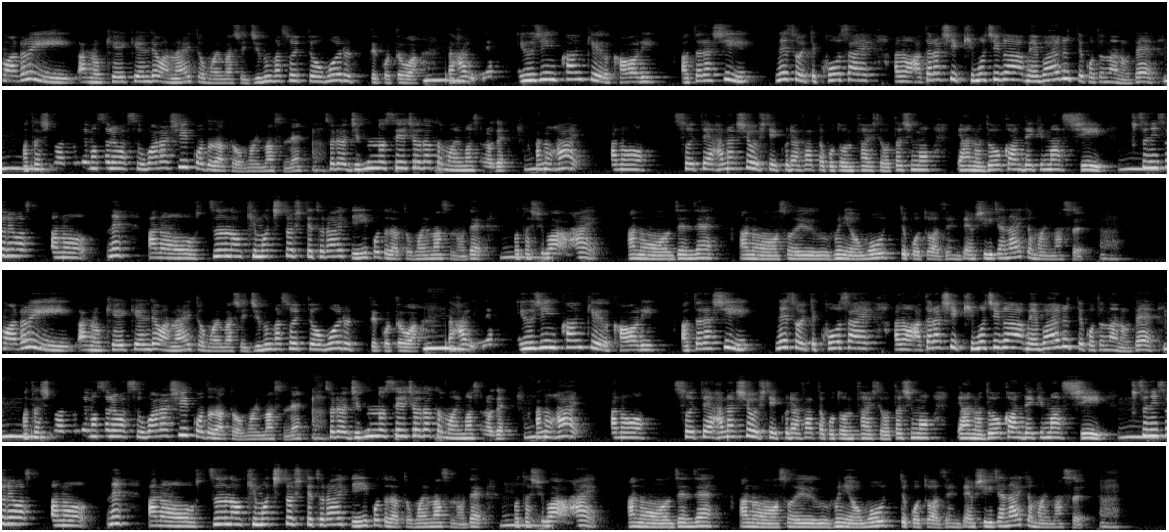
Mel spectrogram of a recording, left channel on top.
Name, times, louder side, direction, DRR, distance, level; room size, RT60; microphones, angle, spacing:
voice 1, 0.0-4.7 5.2-7.5 7.7-11.6 12.0-16.7 17.0-17.4 17.7-18.1 18.4-22.7 23.0-29.3 29.6-34.1, right 2 dB, 15° right, 0.5 m, -19 dB
voice 2, 4.2-4.6 11.6-12.2 14.7-14.9 16.0-16.1 16.9-17.1 22.8-23.2 28.3-28.7 34.3-34.5, right 4 dB, 80° right, 0.7 m, -21 dB
10.5 x 6.1 x 3.9 m
head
